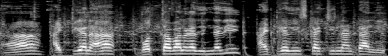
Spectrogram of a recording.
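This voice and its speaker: A man's voice: high-pitched, fast, fairly bright tone. A man, grumbling and scolding in a village comedy sketch. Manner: grumbling, scolding, repeats his complaints. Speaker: comic actor.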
